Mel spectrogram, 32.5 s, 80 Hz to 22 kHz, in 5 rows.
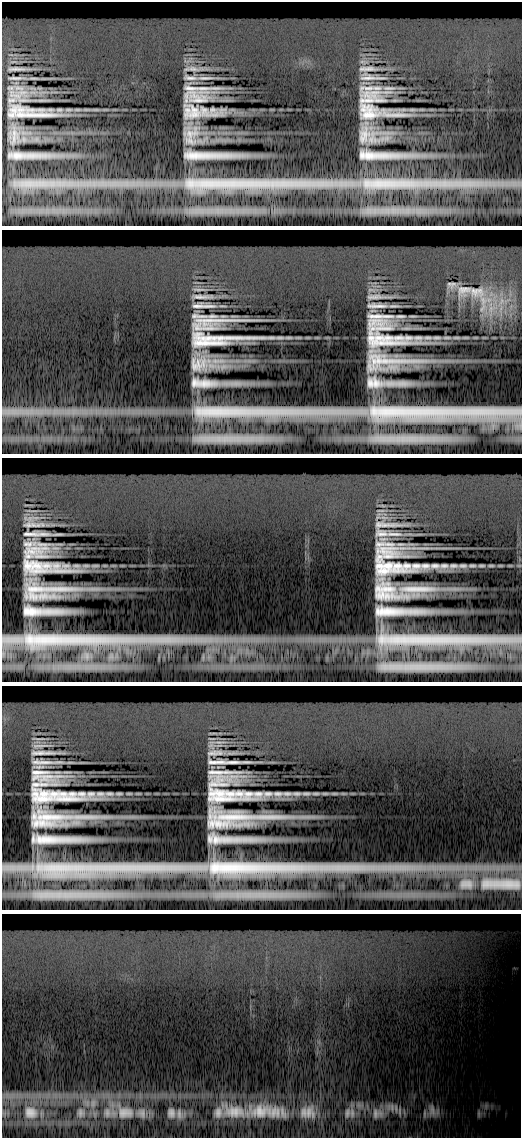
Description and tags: morning bell2
A morning in a small village : the church bell, birds, dove.
Recorded with a Marantz PMD661, and a pair of Senheiser K6.
ambiance, bell, birds, countryside, field-recording, morning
